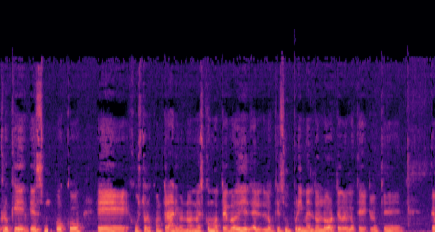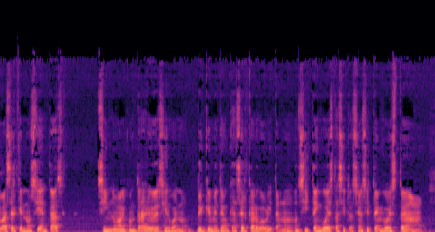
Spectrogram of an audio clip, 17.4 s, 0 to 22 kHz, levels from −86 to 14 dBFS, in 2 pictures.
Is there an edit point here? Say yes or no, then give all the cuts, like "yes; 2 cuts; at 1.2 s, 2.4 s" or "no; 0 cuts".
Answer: no; 0 cuts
